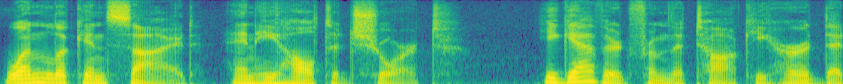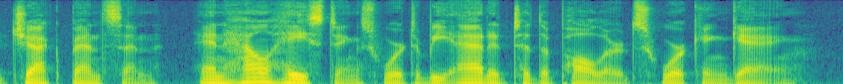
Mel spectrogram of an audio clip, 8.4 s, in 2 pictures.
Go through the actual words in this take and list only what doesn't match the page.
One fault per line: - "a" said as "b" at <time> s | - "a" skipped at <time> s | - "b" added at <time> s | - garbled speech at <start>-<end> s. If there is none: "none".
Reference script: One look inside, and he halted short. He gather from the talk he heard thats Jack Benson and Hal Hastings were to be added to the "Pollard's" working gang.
- "gather" said as "gathered" at 2.8 s
- "thats" said as "that" at 4.1 s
